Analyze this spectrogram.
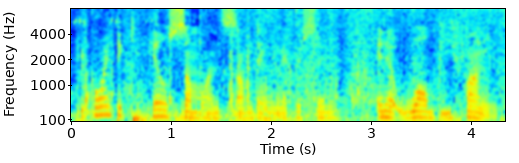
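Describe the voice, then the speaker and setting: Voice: mid-range voice, normal speed, very noisy, natural voice. A young performer playing a blunt, exasperated older brother in an audio drama. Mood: annoyed. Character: Riley, impatient, bossy older brother, a kid.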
